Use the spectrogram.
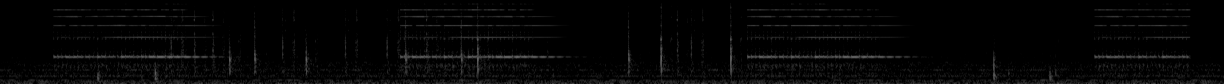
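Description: An old-fashioned telephone bell rings in The Stanley Parable video game, several bursts of jangling rings separated by pauses and scattered clicks, faint and somewhat distant, with no talking.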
